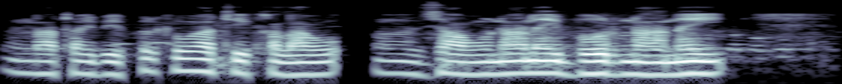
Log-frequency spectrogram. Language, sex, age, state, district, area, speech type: Bodo, male, 30-45, Assam, Udalguri, urban, spontaneous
